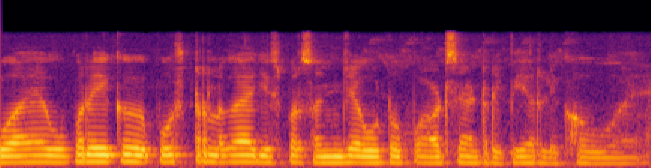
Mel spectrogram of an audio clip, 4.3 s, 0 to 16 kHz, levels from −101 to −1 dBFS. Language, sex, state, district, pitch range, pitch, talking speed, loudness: Hindi, male, Uttar Pradesh, Shamli, 130-145 Hz, 140 Hz, 220 wpm, -16 LUFS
